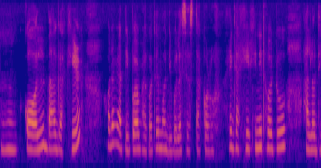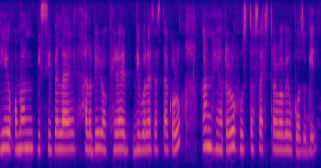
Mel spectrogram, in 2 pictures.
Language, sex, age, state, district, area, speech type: Assamese, female, 30-45, Assam, Biswanath, rural, spontaneous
